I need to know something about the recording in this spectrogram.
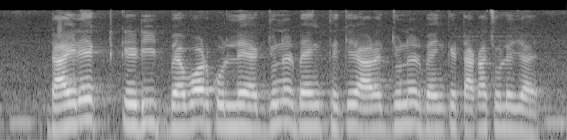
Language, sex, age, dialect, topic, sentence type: Bengali, male, 18-24, Standard Colloquial, banking, statement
